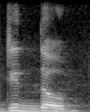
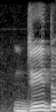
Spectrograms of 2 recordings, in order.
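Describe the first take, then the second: First: जिद्द with the dd held and pressed; जिद्द said with a long, stressed double d; doubled d stressed. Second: जिद with a short single d, no doubling; जिद said with one plain d; wrong way, single d. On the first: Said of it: "थोड़ा सा stress हमें ज़्यादा लगता है". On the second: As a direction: say जिद lightly, the d not held. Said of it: "नहीं, जिद्द". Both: Shown as a demonstration.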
